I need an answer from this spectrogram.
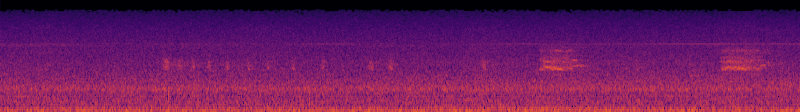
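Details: Squirrel called John gives a string of faint, rapid clicks, followed by two short rasping, buzzy calls near the end, against persistent low-pitched background rumble.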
